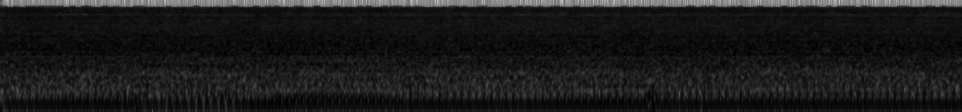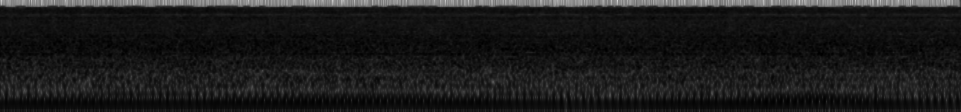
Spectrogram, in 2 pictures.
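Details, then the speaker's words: About a year old commercial Toro zero-turn mower, twin engine, with new spark plugs: steady idle with a slight uneven lope; pulling the choke out slightly for extra fuel helped smooth it, but it is still not perfectly clean. "what I was doing there is pulling the choke out just a little bit just to see if a little extra fuel to help it smooth out it did make a difference"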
